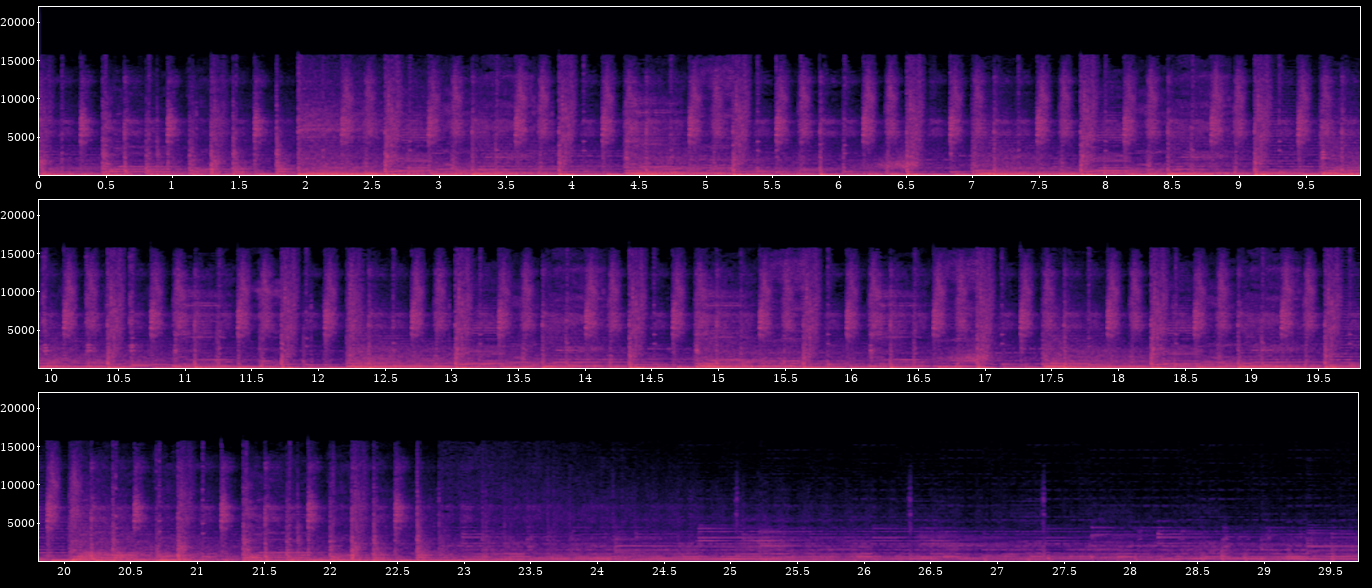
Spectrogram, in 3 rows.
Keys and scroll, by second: 0.0-2.0 typing, 0.5 ctrl+a, 2.0 ctrl+h, 5.0 ctrl+c, 5.5 Escape, 7.4 p, 8.5-9.6 typing, 11.5 ctrl+g, 11.7-12.5 typing, 14.2-19.0 typing, 20.0 Escape, 23.2-24.2 typing, 25.7 Delete, 26.5 Delete, 28.8 ctrl+g.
